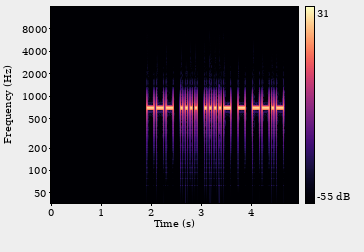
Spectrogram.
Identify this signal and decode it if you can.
Morse code, heard as a keyed tone, about 25 wpm, 700 Hz. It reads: OH4TQ
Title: DXCC-100 Call Signs - 5 Characters - 25wpm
